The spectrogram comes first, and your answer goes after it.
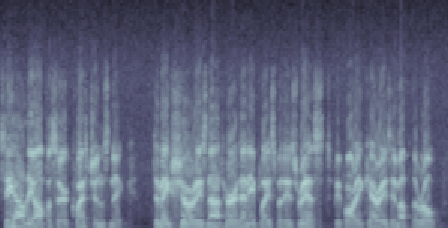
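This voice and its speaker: A man's voice: on the low side, expressive, a little fast, bright, forceful tone, rough recording. An American man narrating a 1940s educational safety film from a script, speaking sternly and cautioning children directly, on a vintage film soundtrack.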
